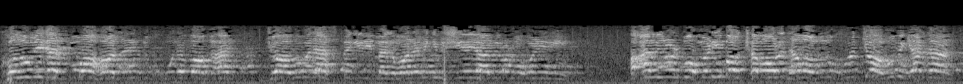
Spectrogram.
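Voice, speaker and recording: A man's voice: extremely high pitch, flat delivery. A man giving an emphatic sermon, asking his listeners rhetorical questions. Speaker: preacher. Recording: echoey, dull lo-fi sound with clear background noise.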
